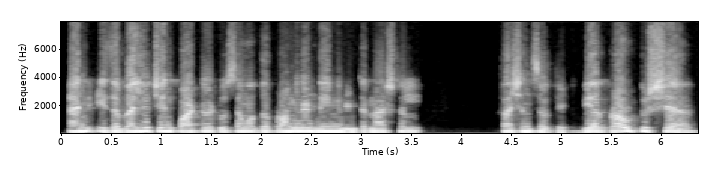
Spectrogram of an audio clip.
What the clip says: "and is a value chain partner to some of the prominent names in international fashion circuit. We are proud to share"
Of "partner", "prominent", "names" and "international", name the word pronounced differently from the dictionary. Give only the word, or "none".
names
